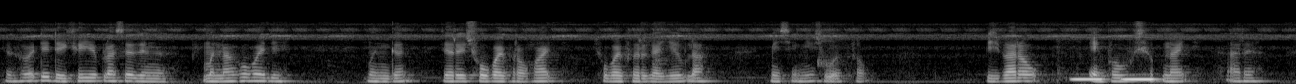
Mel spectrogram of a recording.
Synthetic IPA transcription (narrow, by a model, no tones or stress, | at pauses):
ɯpʰabajdidɯjkʰɯjɯp̚lasɯzɯŋɯ | mɯnːaŋɡɔbajde | mɯnɡɯn | zaɾɯsɔbajpʰɯɾawɦajsɔbajpʰɯɾɡajɯp̚la | meseŋnisɔba̰jpʰɯɾaw | b̥ibaɾaweŋpʰɯwsɯp̚naj | a̰ɾɯ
